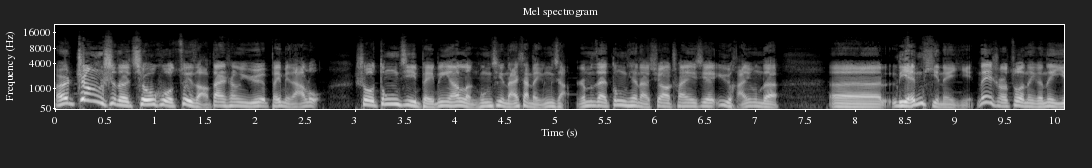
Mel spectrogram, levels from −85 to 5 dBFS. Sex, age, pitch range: male, 30-49, 115-170 Hz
